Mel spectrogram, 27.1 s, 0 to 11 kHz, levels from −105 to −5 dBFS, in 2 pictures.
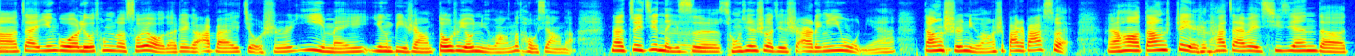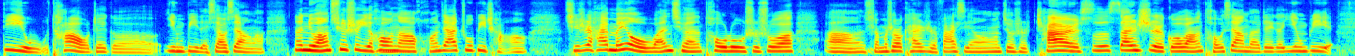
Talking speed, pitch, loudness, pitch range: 280 characters per minute, 210 Hz, -24 LUFS, 185-235 Hz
